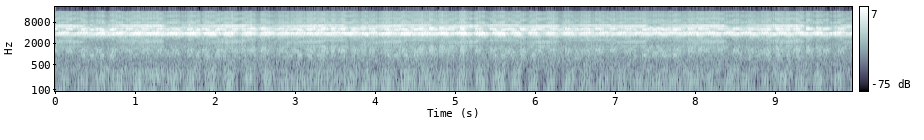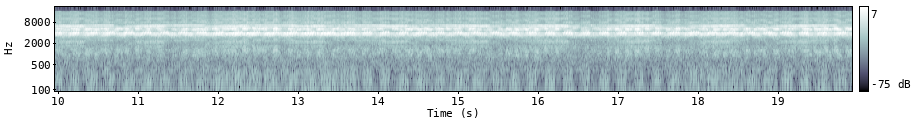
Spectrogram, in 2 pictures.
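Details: Autumn insects in a Japanese garden towards dawn, many singing together: a dense, continuous high-pitched trilling shimmer with a faint pulsing rhythm and no other sounds.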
